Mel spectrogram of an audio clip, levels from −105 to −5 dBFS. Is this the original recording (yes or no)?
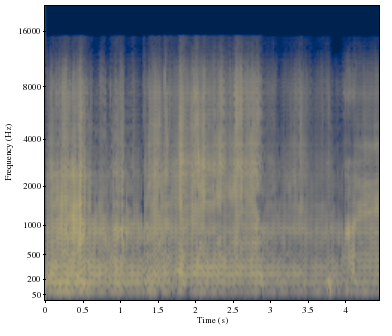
no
